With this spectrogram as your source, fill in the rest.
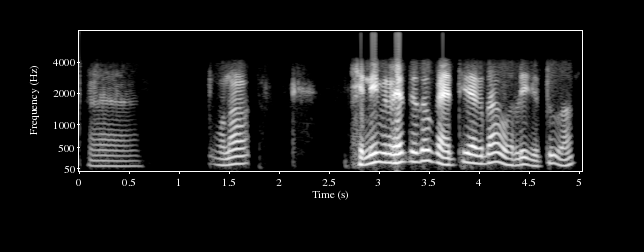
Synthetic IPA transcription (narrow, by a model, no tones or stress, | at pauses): ɔna | t͡ʃʰenimilɦɛt̪ɛd̪ɔkãjt̪iakd̪aɦəlid͡ʒut̪uʔa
